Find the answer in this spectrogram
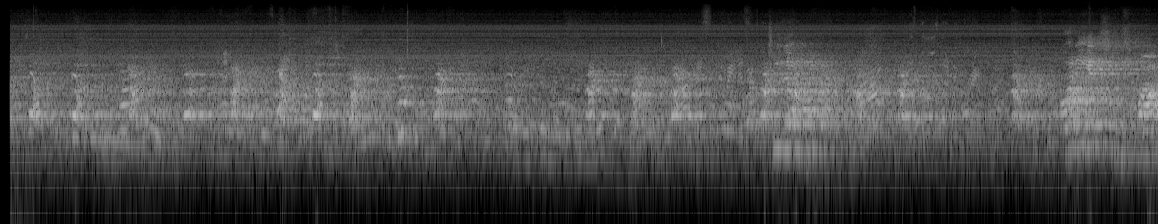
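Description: A dog barking repeatedly in a steady string, about one to two barks a second, with voices in the background.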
